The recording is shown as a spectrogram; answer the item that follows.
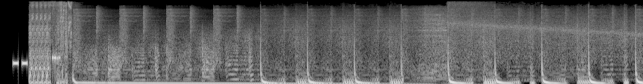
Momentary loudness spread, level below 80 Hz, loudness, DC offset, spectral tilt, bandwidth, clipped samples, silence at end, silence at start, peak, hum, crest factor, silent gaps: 8 LU; -18 dBFS; -15 LUFS; under 0.1%; -3.5 dB/octave; over 20 kHz; under 0.1%; 0 s; 0.15 s; -2 dBFS; none; 14 dB; none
